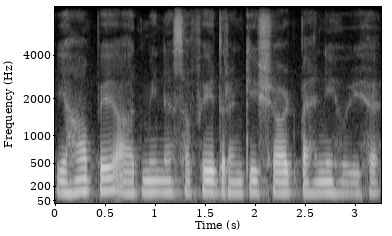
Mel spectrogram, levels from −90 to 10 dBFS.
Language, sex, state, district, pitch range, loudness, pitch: Hindi, male, Rajasthan, Jaipur, 125-130 Hz, -18 LUFS, 125 Hz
